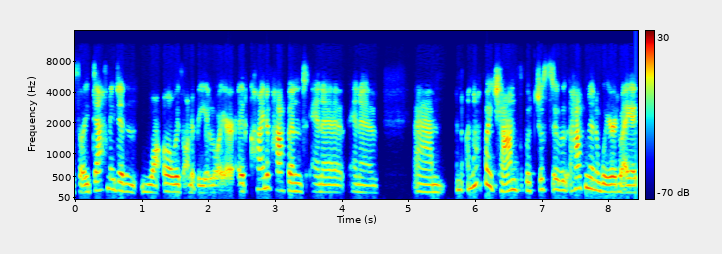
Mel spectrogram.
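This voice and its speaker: A woman's voice: lowish voice, a bit bright, no room sound, dull audio. A woman in her thirties with an Irish accent, talking as an interview guest in a chatty way with many restarts. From Ireland. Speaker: guest, immigration attorney. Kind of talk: conversational interview.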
